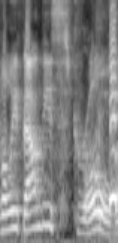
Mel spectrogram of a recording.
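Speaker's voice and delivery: loud, high, mock unbothered nonchalance.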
